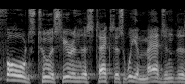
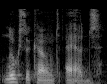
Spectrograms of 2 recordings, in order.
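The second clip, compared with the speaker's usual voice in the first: ordinary talk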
